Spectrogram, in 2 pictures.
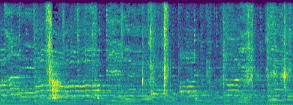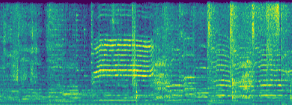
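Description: A knife dices red pepper on a cutting board, for a Mexican salsa: soft, quick chopping taps scattered over steady background music, fairly quiet and close.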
